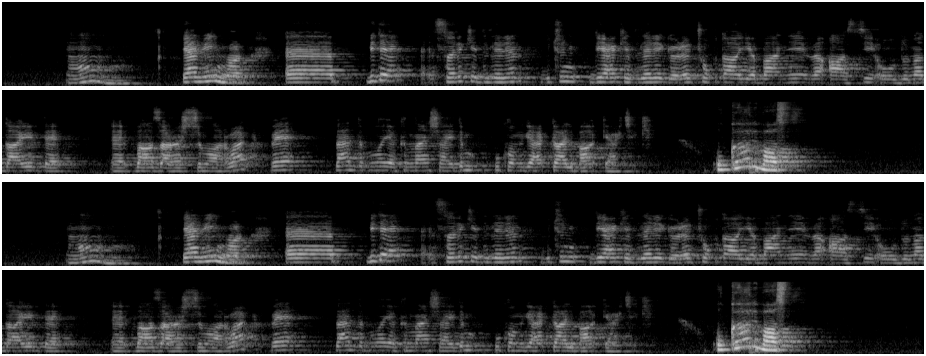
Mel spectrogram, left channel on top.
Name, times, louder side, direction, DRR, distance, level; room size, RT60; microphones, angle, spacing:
voice 1, 0.6-1.3 1.8-3.4 3.6-9.8 10.3-12.2 12.6-14.0 14.2-15.7, left 1 dB, 25° left, 5 dB, 1.7 m, -30 dB
voice 2, 16.4-17.2, right 2 dB, 30° right, 6 dB, 1.3 m, -18 dB
26.5 x 11.5 x 9.9 m, 0.90 s
head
